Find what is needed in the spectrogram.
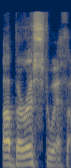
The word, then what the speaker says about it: Aberystwyth: And that one looks like, to me, it should have its emphasis on the second syllable. And in fact, it's the third one, but we'll get into that a little bit later. Aberystwyth. I still want to do it wrong. Aberystwyth. Anorthosis.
